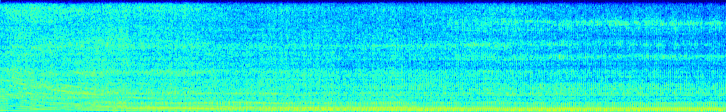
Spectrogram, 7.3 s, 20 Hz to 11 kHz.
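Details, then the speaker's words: John Deere EV45 two-stroke chainsaw, made in Japan, rebuilt carburetor, no chain brake. Run at full throttle beside a bench to check bar oiling. Revs climb quickly to a clean, steady high scream and hold without stumbling or misfiring. Runs healthy. "so you're going to want to run a full tilt this is to tell if your oil is oiling if you can't really see it so what's going to happen here they're going to scream right there and then you'll see like a red line as the oil is getting flung off"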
